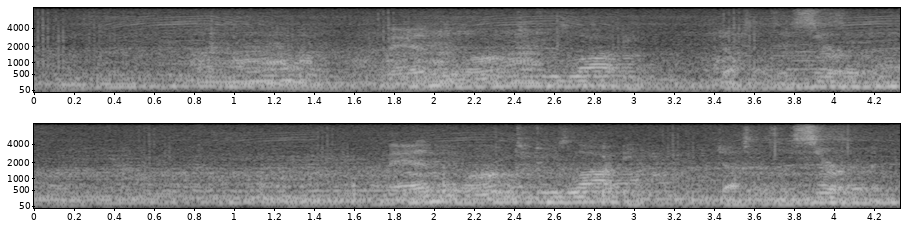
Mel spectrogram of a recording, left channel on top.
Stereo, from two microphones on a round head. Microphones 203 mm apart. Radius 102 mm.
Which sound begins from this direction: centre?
A man speaking, at 1.7 s.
